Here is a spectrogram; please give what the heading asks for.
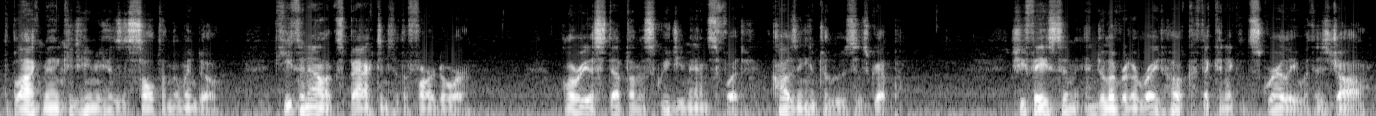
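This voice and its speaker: Low-voiced man narrating a story. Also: moderate pace, breathy edge. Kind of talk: audiobook narration.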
